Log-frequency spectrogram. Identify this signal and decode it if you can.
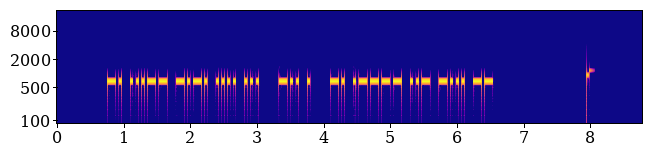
Morse code, heard as a keyed tone, about 28 wpm, 700 Hz. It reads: N3CHS DE N1UBM
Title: USA Callsign DE Callsign - 5 Characters - 28wpm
